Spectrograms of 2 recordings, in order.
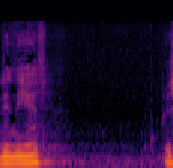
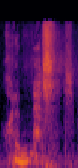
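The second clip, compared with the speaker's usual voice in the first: hushed, unvoiced wonder; awed whisper; 6 dB quieter than usual. Real, not acted. Preacher marvelling at the message, in a whisper. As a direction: let it fall to a breath. Awed aside after the call.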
